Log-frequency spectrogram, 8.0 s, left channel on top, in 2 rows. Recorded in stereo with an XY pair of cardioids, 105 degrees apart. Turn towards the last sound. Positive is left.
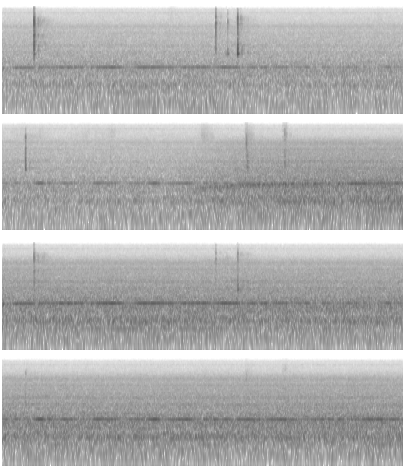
turn(degrees=70)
